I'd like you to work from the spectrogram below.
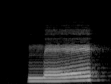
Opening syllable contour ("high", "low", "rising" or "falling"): rising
